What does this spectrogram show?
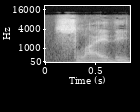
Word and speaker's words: slithy: me: how to pronounce slithy toves. The I in slithy is long, as in writhe, and toves is pronounced so as to rhyme with groves.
